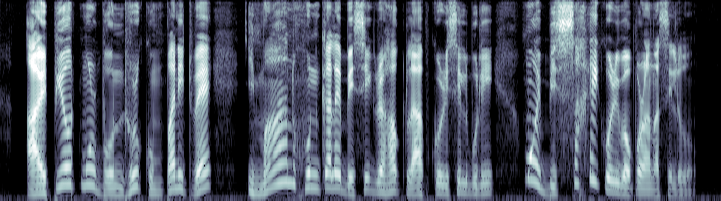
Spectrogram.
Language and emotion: Assamese, surprised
